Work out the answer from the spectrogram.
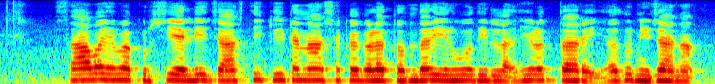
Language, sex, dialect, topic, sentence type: Kannada, male, Central, agriculture, question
